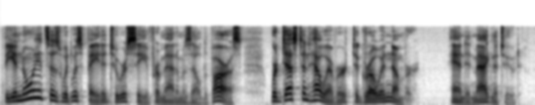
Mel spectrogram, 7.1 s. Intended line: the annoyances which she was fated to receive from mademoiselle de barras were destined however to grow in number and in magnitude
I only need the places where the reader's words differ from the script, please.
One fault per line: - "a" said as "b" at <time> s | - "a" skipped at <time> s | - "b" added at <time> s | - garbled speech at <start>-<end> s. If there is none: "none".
- "she" skipped at 1.0 s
